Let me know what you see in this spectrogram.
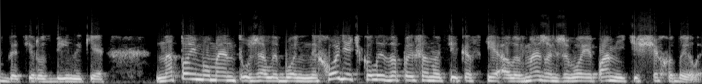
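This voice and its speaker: A man at a moderate pace, with an unremarkable speaking voice. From western Ukraine, Pokuttia. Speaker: writer and youtuber. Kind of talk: storytelling; casual interview. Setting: phone call.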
